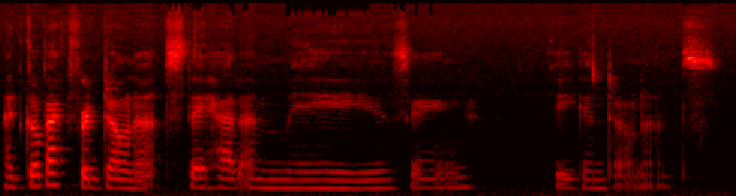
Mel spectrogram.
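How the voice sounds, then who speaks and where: A woman's voice: fairly low pitch, level tone, slow pace, gravelly, slight background noise. A woman chatting casually and intimately to the listener as an ASMR host, with playful, teasing asides.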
